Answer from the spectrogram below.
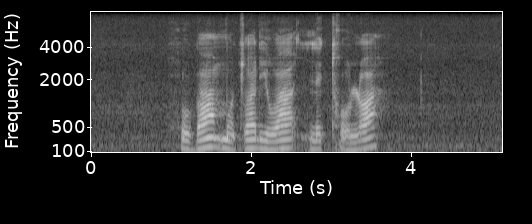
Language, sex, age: Southern Sotho, male, 29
